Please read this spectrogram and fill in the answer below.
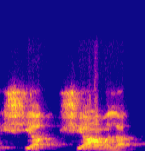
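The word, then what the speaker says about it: श्याम: We don't say Shyamala. Okay. And also Neelam Megha Shyama. Krishna is also called Shyama. It is not Sha, it is Shya.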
